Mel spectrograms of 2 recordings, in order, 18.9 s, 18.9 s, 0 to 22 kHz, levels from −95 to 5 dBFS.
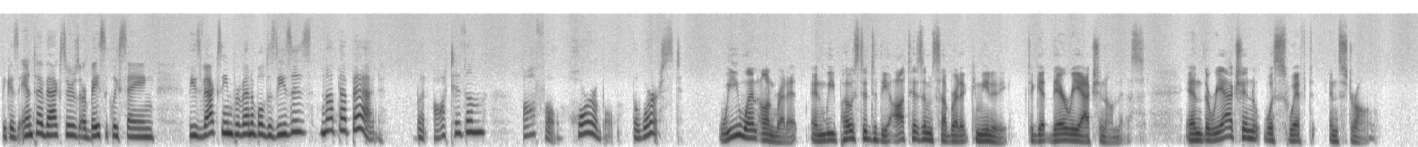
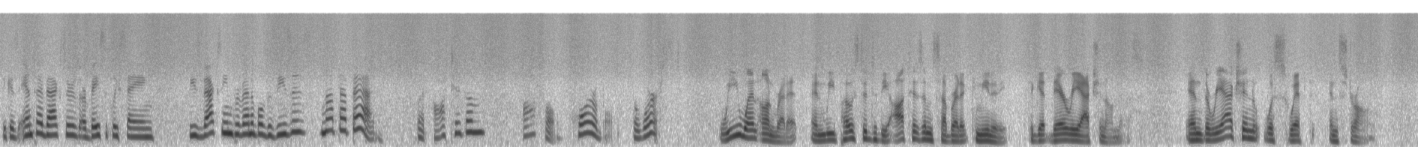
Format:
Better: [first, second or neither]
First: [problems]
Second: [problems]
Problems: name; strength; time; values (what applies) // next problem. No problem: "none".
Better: first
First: hiss; faint; throughout; 25 dB below the speech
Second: hiss; loud; throughout; 6 dB below the speech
